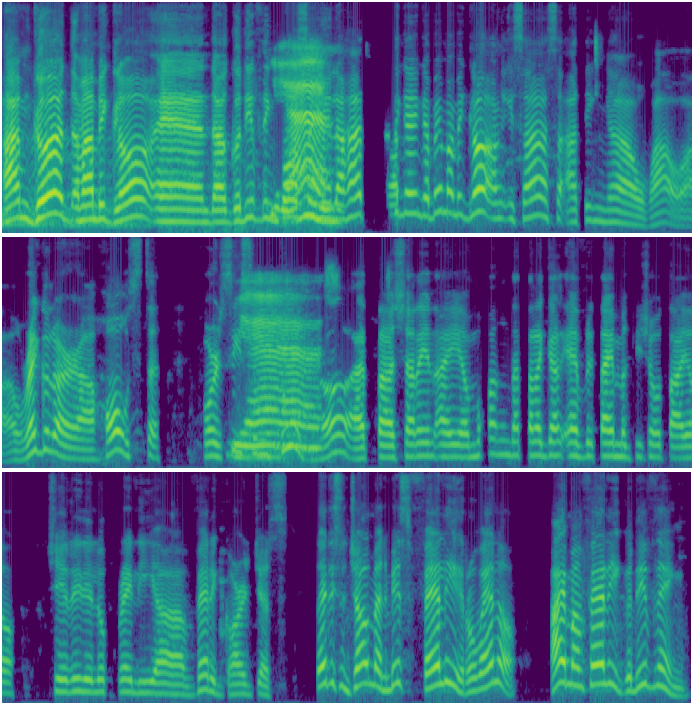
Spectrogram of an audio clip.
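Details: Adult speaker, online call; ordinary speech.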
